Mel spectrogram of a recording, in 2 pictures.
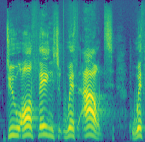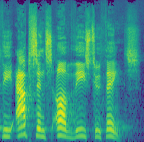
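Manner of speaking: slow and loud, stressing all; emphatic scripture reading. Acted. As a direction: hammer the verse home. Preacher stresses verse slowly.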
